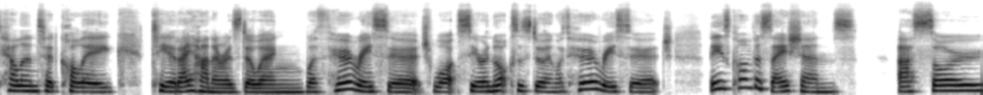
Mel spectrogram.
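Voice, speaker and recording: Speaking very slowly, a woman with a New Zealand accent uses a medium pitch. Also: very clean recording, silent background. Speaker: choreographer. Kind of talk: interview.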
